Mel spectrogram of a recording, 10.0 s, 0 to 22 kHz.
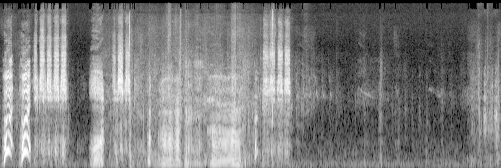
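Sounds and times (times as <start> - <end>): dog growling: 2.9 - 5.1.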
